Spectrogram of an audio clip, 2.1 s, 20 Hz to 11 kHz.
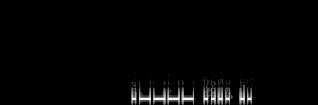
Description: Morse code, heard as a keyed tone, about 50 wpm, 700 Hz. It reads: 1HI
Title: Three Challenging Letter-Number Combinations 50wpm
